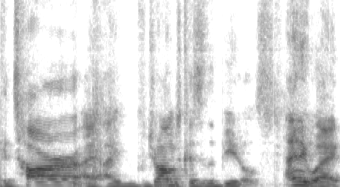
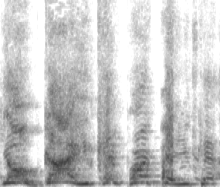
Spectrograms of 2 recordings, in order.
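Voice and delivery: much higher, louder put-on voice calling out; attendant yelling; 12 semitones higher, 4 dB louder than usual. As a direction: mimic a stranger yelling a warning. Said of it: "someone's like".

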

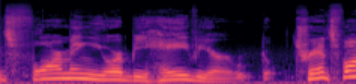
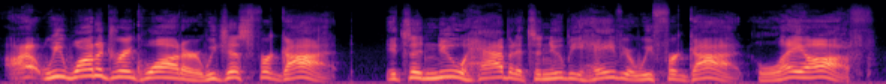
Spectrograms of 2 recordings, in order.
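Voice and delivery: loud, higher, firm coach; 5 semitones higher, 7 dB louder than usual. Acted. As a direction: shout down the inner critic like a coach. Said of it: "the coach voice".

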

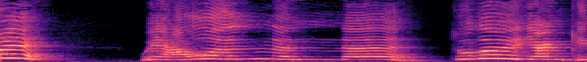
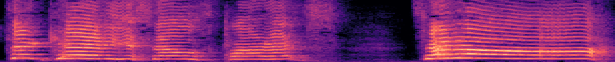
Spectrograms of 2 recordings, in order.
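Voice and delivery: high, loud sign-off shout; big, raised farewell call; 4 semitones higher, 5 dB louder than usual. Real, not acted. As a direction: belt out a cheery goodbye. Calling out a sign-off.

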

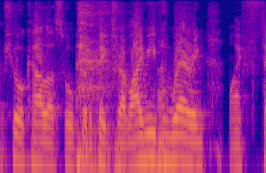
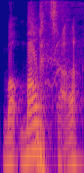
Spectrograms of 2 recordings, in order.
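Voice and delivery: mock disbelief; 3 semitones higher, slower than usual. Real, not acted. Mock disbelief at host's travels.

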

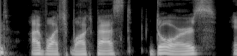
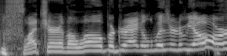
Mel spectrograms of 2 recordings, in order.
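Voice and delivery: high, hammed-up fantasy title; theatrical announcement; 12 semitones higher than usual. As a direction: proclaim the wizard's title, pitched way up.

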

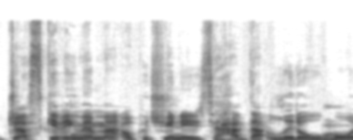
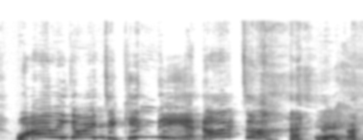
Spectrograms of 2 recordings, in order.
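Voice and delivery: put-on excited child voice. Kids voiced in story.

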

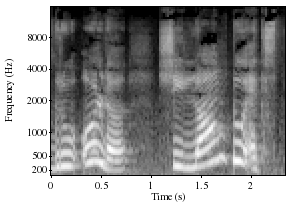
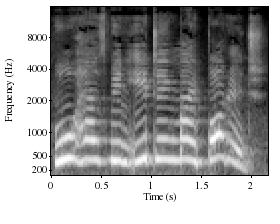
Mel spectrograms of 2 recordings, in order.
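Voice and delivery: higher-pitched mother bear, grumbling; a mildly grumbling mother bear voice, pitched up; 8 semitones higher than usual. A narrator's reading. Mother Bear finds her porridge touched, higher grumbling voice. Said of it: "Mother Bear grumbled".

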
